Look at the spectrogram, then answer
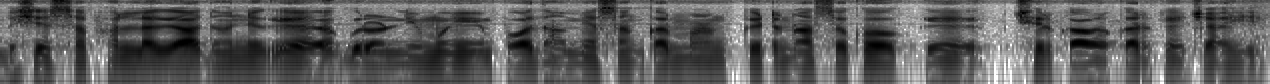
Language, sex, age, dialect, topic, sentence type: Magahi, male, 18-24, Southern, agriculture, statement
